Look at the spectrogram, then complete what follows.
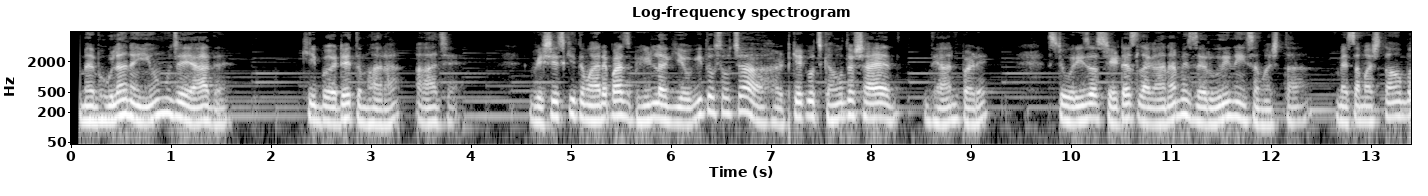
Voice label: Happy Birthday Poetry Birthday Wish Poem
